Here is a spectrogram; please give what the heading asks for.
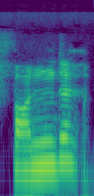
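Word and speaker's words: Pfund: new coach is Randy fund pfu I'm guessing the p is silent on that um he had been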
